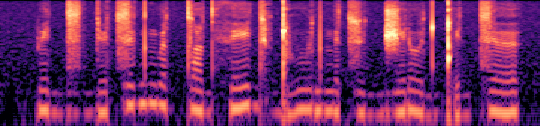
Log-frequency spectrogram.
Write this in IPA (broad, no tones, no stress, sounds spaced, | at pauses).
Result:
p e d d͡z ə d ɾ ø t͡s ə d ŋ u d tˤ ø d θ e d ʊ ɡ͡ǃ uː d ŋ ə t͡s u d d͡ʒ ɪ ɾ ʊː d ǃʼ ɪ d t͡s ə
